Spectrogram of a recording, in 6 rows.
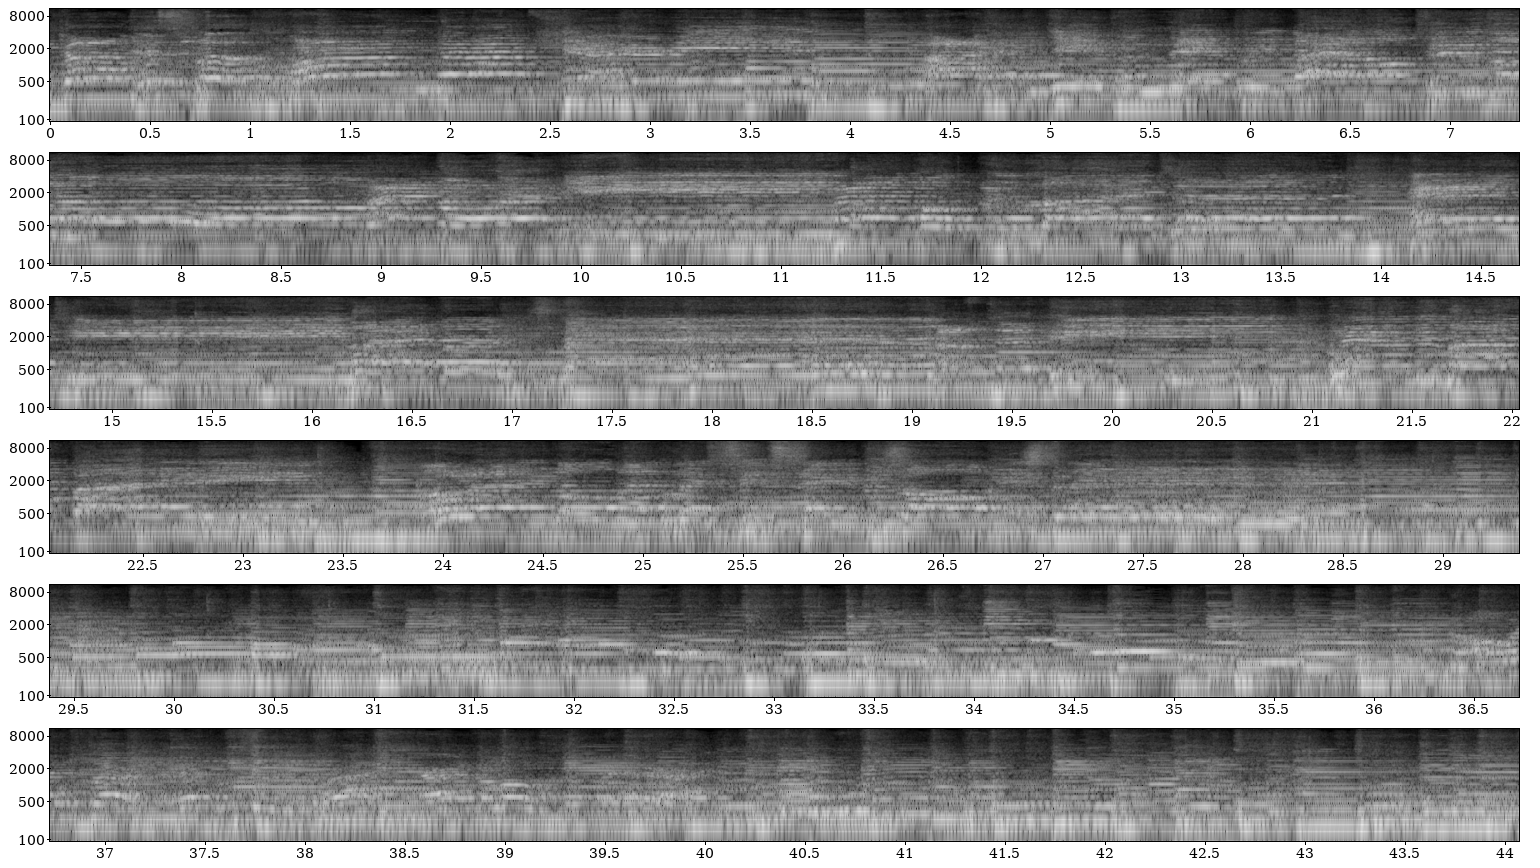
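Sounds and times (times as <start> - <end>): acoustic guitar: 0.0 - 44.0
people singing in harmony: 0.2 - 29.6.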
